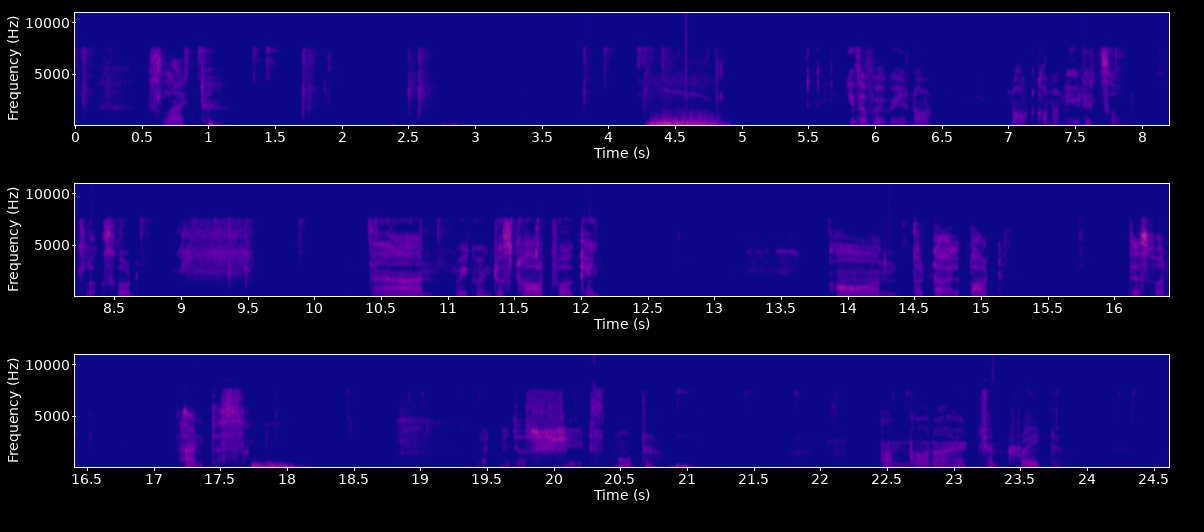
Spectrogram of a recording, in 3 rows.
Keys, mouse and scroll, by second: 0.8 click, 2.5 /, 3.9 middle click, 4.4-7.7 middle drag, 8.4 middle click, 9.0 middle click, 9.3 Tab, 9.8-10.9 middle drag, 15.2 middle click, 17.9 middle click, 18.9 click, 19.2 right click, 20.6 middle click, 21.4 middle click, 22.5-24.3 drag.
